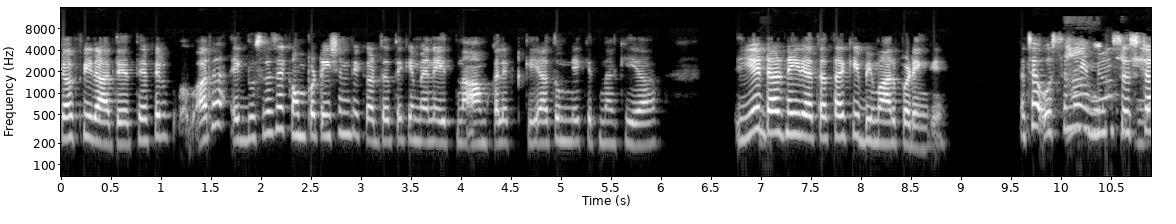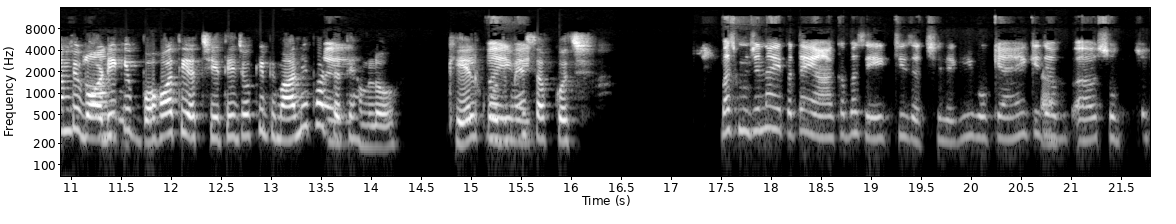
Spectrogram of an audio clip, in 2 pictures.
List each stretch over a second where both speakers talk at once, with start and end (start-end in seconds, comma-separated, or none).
10.1-11.6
